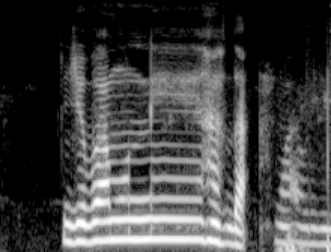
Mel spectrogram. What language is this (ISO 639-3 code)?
sat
